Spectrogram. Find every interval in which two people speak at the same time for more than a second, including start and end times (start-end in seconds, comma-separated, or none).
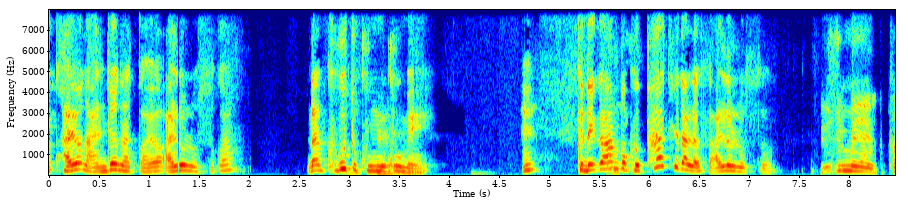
none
